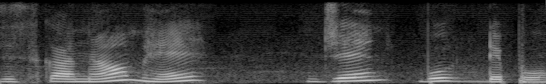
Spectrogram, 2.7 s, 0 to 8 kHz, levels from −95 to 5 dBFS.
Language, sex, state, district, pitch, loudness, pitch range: Hindi, female, Uttar Pradesh, Gorakhpur, 270 Hz, -21 LUFS, 240-315 Hz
